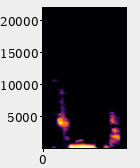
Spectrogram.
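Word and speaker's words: suite: До речі, ви знаєте, що правильно казати не тест сьют, а тест sweet.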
